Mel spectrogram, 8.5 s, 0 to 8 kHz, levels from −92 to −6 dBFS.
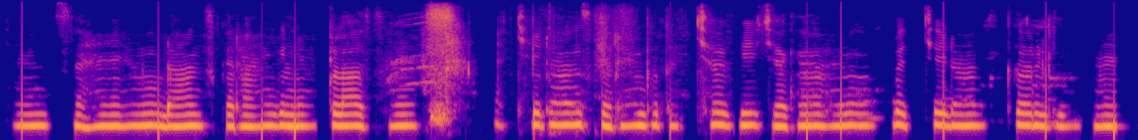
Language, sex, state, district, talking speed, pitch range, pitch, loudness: Hindi, female, Uttar Pradesh, Deoria, 145 wpm, 205-215 Hz, 210 Hz, -29 LUFS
